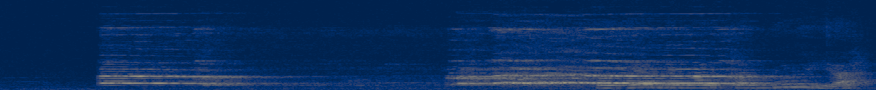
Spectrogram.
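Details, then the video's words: A rooster (male chicken), said to like crowing in the morning, is played to schoolchildren as a guessing game. Two long, harmonic-rich crows; the second is longer and ends in a drawn-out falling tail. A faint low hum sits between them. "Yah betul itu suara hewan ayam jantan"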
